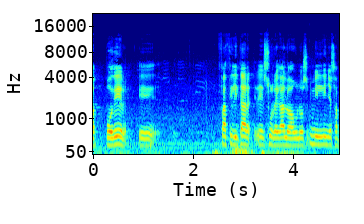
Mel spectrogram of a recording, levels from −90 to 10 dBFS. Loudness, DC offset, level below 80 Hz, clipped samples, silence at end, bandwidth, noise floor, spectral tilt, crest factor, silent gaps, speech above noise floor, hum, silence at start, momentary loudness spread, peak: -24 LUFS; under 0.1%; -42 dBFS; under 0.1%; 0 s; 12 kHz; -48 dBFS; -4 dB/octave; 18 dB; none; 24 dB; 50 Hz at -55 dBFS; 0 s; 11 LU; -6 dBFS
